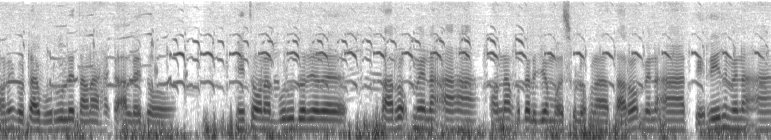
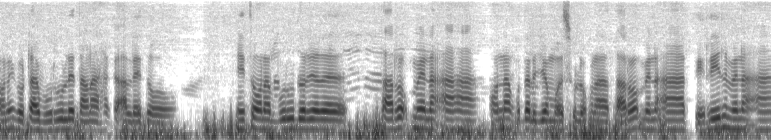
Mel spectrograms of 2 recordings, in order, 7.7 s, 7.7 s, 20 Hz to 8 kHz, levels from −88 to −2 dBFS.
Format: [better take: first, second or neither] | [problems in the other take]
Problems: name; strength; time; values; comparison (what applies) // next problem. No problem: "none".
second | background sound (Bird); 12 dB below the speech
